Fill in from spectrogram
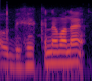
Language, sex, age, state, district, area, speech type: Assamese, male, 18-30, Assam, Lakhimpur, rural, spontaneous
